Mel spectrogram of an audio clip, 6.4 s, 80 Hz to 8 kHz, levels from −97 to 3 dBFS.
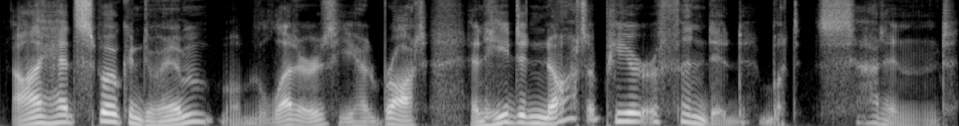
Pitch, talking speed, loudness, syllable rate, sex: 135 Hz, 180 wpm, -21 LUFS, 4.5 syllables/s, male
